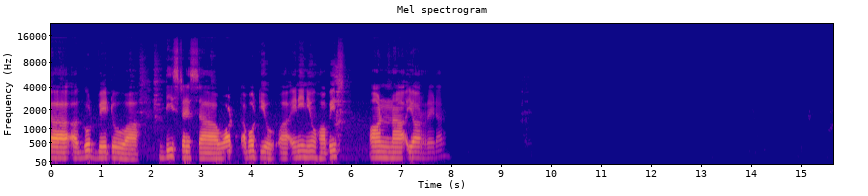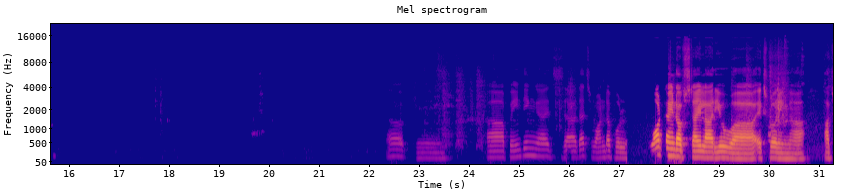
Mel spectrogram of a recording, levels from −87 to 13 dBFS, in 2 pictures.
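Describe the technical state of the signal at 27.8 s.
At 27.8 s the speech is near the end of a stretch of zipper noise running from 26.48 to 27.92 s. The gain is being moved in unsmoothed jumps of 2 dB, about ten per second, adding up to a level shift of around 25 dB. Each jump puts a small discontinuity in the waveform, so a rapid ticking, zipper-like texture rides on the speech while the level travels.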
